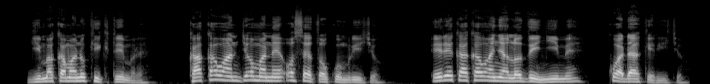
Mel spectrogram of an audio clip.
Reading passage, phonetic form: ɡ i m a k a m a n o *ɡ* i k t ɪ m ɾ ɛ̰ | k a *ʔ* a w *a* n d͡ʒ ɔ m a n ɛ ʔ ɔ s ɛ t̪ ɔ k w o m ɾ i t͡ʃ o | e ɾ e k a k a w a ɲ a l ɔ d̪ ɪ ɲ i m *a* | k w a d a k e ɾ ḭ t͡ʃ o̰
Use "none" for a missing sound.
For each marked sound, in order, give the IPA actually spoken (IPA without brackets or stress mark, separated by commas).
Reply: k, k, a, e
